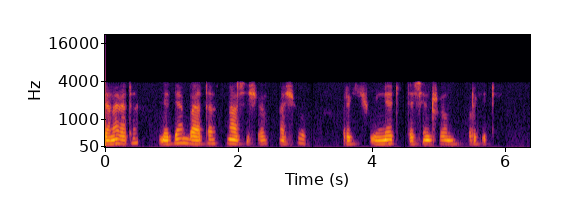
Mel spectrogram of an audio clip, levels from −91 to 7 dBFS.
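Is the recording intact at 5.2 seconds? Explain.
Yes, the audio is intact at 5.2 seconds, with the speech carried cleanly through the narrowband mobile path, whose band stops at about 3.8 kHz.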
